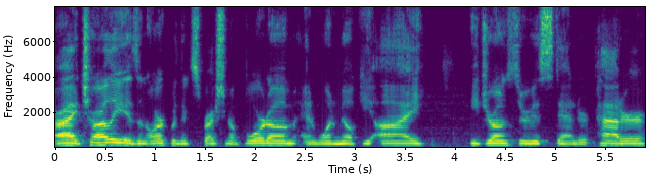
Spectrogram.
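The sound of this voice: Text voiced in an unforced reading voice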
